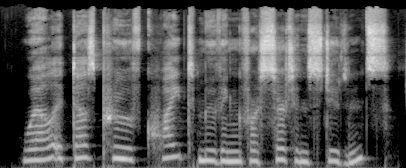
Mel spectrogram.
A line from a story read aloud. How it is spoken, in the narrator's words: she murmured smugly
